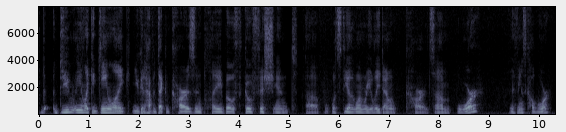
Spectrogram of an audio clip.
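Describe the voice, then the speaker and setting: Keys tap on a computer keyboard as a man acts out a recruiting manager in a one-sided ASMR job interview. He's hesitant and confused, frequently repeating details to verify them, and his pitch sits fairly low with a darkish tone.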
